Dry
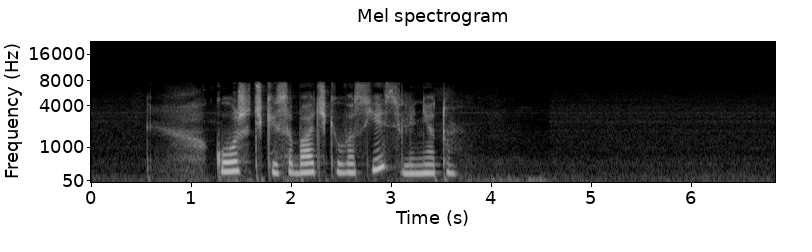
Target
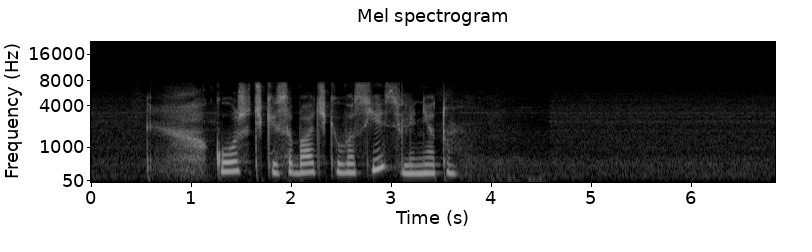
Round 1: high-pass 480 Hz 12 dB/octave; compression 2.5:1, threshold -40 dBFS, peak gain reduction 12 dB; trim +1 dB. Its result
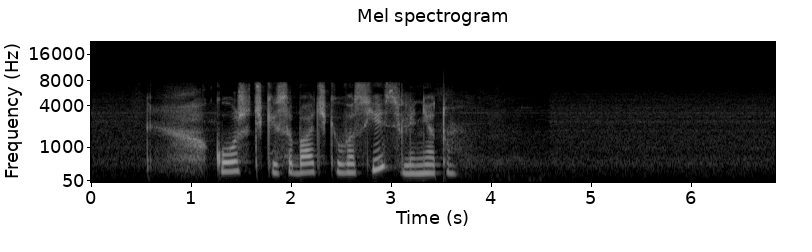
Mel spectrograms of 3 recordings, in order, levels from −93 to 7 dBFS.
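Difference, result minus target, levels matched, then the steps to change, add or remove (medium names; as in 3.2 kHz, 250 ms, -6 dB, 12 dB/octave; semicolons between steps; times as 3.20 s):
250 Hz band -6.0 dB
change: high-pass 210 Hz 12 dB/octave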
